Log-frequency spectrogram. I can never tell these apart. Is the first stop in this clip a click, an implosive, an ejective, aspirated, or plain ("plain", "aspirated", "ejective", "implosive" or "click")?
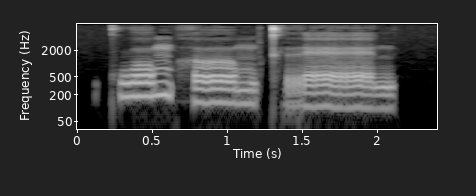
aspirated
